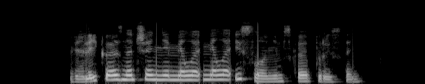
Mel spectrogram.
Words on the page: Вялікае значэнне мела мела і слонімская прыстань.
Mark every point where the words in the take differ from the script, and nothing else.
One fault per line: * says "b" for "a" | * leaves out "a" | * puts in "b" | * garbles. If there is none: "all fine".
all fine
